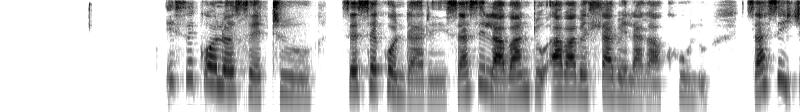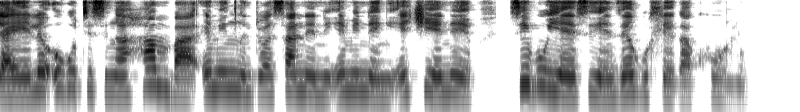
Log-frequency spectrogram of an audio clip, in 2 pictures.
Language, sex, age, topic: North Ndebele, female, 36-49, education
